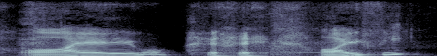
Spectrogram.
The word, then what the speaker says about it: Aoife: I'm being told off for mispronouncing the name Aoife once. What the fuck is that? Ivy?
